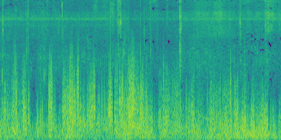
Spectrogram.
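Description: Wind buffeting the microphone: a loud, uneven rush that rises and falls throughout.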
